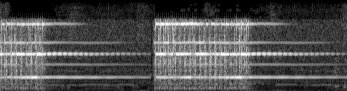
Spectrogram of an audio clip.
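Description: A mobile phone rings loudly and close, two long electronic ring bursts separated by a short gap, with faint background sounds underneath.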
